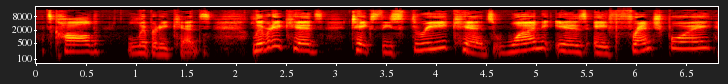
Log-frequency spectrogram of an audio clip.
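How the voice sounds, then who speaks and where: A woman's voice: fairly high pitch, animated, slow pace, bright, forceful tone. A middle-aged American woman giving a casual, chatty video review with an enthusiastic, emphatic delivery. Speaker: homeschool mom reviewing educational resources.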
